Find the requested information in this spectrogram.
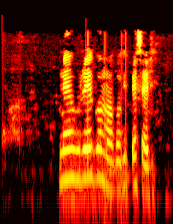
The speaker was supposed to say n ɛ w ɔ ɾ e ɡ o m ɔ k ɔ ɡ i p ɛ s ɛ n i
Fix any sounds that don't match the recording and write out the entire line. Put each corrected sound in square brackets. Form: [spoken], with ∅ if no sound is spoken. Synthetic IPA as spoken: n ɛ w [u] ɾ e ɡ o m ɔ [ɡ] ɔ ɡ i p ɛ s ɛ [d] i

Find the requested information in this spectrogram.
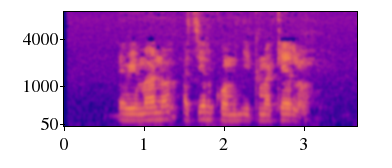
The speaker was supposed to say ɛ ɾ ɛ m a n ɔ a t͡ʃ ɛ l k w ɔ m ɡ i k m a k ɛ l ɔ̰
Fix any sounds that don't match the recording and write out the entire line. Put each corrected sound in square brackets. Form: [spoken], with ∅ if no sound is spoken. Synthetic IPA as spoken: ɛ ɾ [i] m a n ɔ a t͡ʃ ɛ l k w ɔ m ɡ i k m a k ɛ l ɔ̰

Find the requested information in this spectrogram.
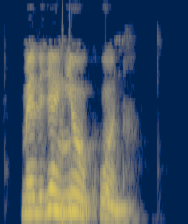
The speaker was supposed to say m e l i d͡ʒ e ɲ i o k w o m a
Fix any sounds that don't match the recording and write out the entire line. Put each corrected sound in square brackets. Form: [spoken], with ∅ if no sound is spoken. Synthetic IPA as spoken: m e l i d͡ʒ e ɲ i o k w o [n] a

